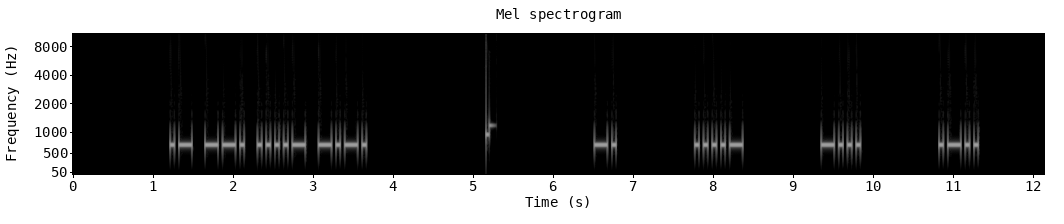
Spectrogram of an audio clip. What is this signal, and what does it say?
Morse code, heard as a keyed tone, about 22 wpm, spaced as for 11 wpm, 700 Hz. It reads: AG4C N4BL
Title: USA Call Signs - 4 Characters - 6x Character Spacing - 22wpm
